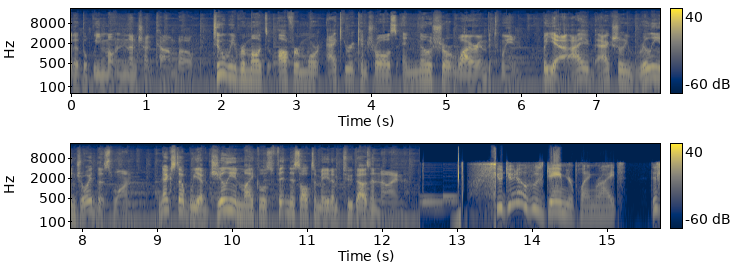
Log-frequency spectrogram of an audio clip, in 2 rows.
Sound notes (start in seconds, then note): 12.2 game noises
